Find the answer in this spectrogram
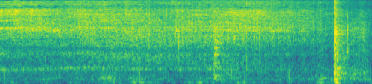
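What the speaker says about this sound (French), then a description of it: "blanc d'œuf et on le verse" Egg white hits a hot pan and sizzles with a steady crackling hiss, close and continuous, ending in a sharp tap near the end.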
